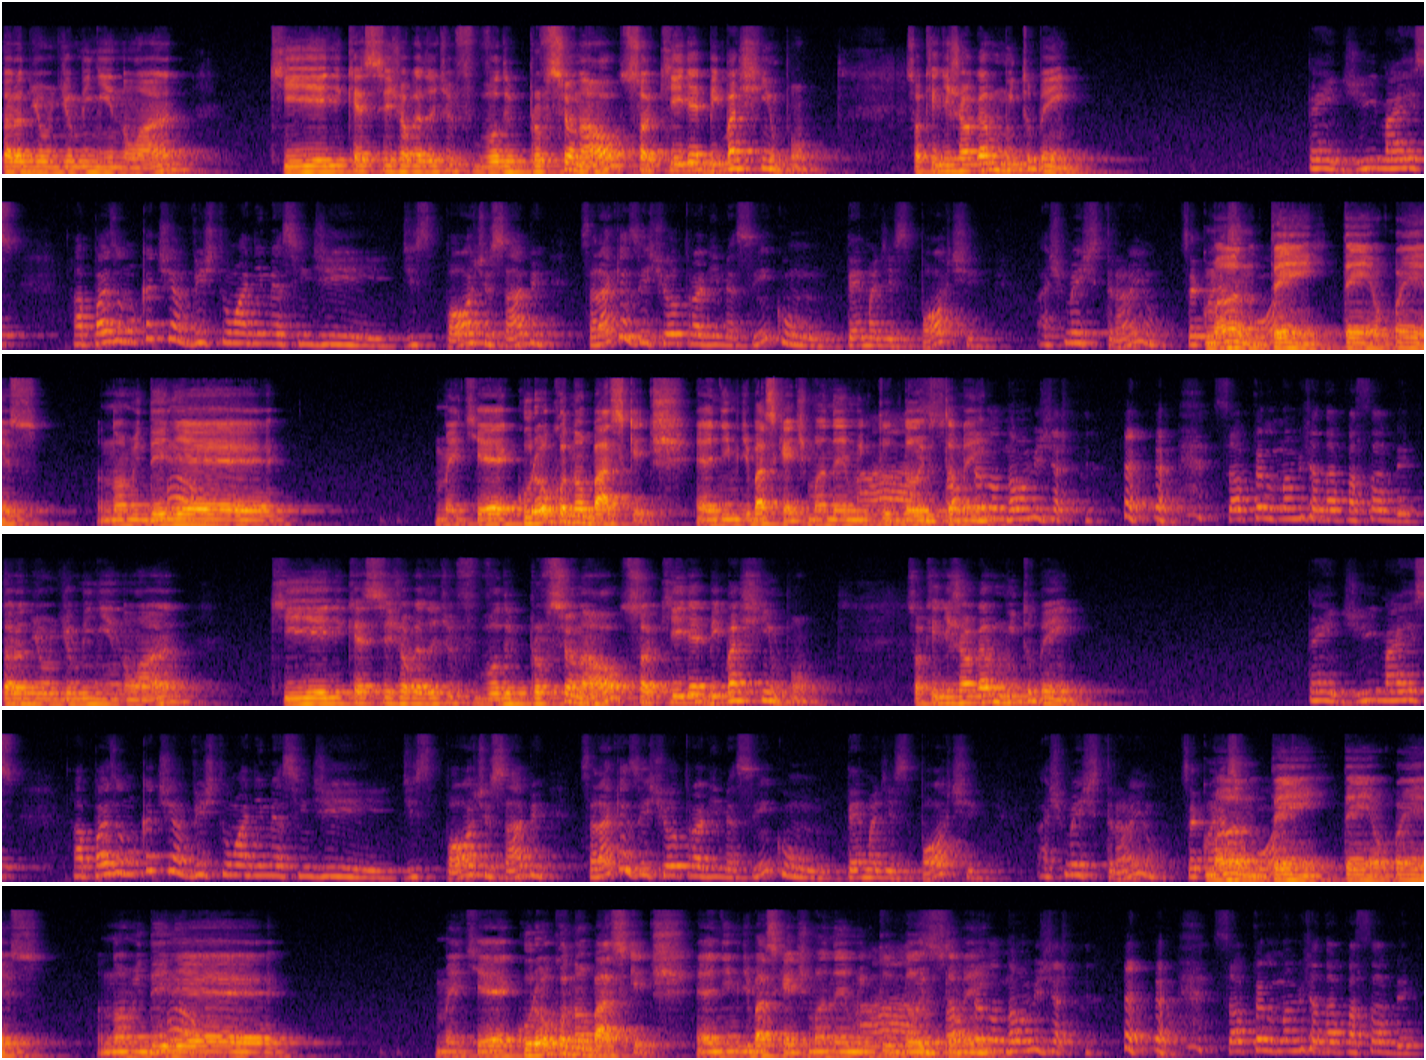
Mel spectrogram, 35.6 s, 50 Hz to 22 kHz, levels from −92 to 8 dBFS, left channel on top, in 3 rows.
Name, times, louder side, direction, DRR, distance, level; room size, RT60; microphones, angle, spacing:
voice 1, 0.0-1.4 2.2-6.7 7.5-8.9 21.9-24.0 24.5-26.0 27.3-31.9, left 1 dB, 55° left, 5 dB, 0.9 m, -20 dB
voice 2, 10.9-11.9 12.4-16.4 16.7-20.0 20.5-22.5 25.1-25.4 30.8-32.6 33.0-35.4, equal, ahead, 2 dB, 0.6 m, -29 dB
7.9 x 4.5 x 2.8 m, 0.73 s
head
